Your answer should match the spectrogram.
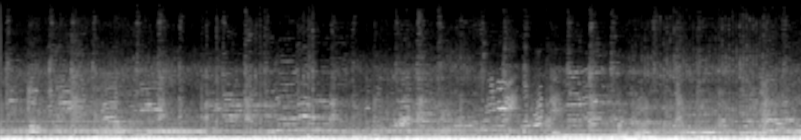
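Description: Go-kart engine running, heard through heavy wind noise on the kart-mounted camera, with people's voices over it.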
